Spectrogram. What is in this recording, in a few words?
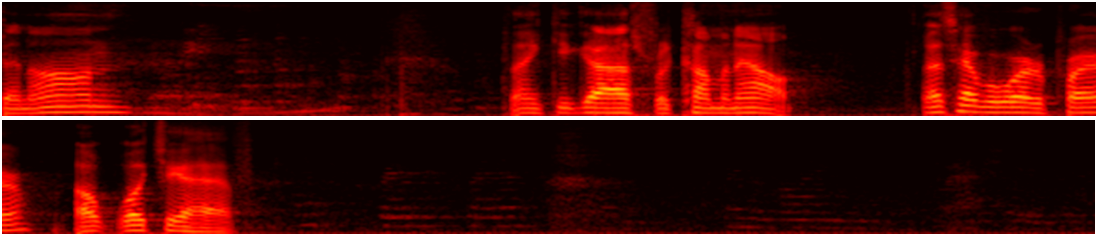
Preaching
